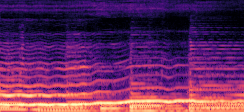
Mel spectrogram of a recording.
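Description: A woman's wordless vocal, humming, holding a long note with vibrato that slides up a little, over a jazz electric archtop guitar playing a few chords.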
